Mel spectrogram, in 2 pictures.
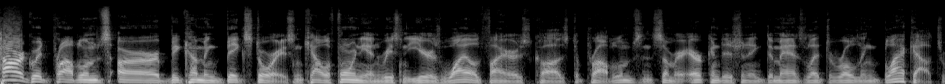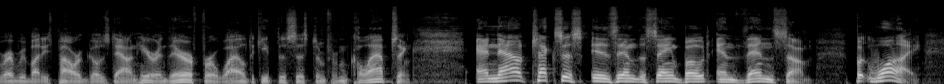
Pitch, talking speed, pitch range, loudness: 95 Hz, 175 wpm, 85-120 Hz, -22 LUFS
